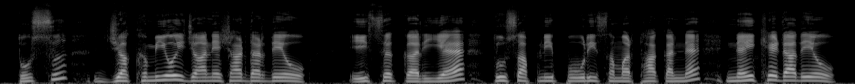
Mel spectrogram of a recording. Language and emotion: Dogri, fearful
